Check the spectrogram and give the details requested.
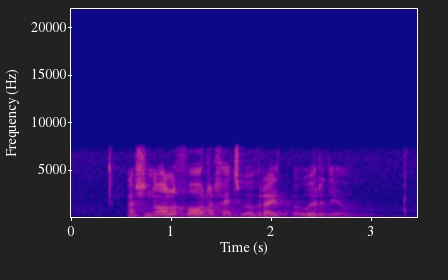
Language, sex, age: Afrikaans, male, 23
